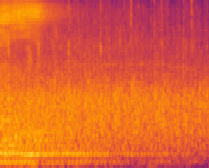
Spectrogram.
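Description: Studio audience applauding, slowly dying down. The last held notes of a music sting end about half a second in.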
